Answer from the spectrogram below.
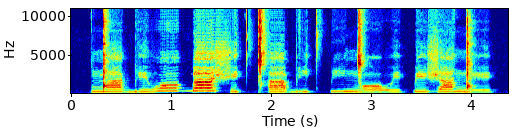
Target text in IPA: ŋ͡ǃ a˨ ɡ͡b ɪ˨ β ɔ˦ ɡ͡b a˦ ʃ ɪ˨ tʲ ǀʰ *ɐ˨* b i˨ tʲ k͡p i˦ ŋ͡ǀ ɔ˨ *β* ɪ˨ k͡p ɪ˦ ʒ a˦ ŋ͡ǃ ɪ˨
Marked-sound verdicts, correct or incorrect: incorrect, correct

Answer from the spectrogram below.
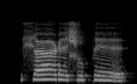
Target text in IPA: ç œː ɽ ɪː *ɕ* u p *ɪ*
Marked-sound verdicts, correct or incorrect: correct, incorrect

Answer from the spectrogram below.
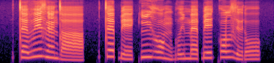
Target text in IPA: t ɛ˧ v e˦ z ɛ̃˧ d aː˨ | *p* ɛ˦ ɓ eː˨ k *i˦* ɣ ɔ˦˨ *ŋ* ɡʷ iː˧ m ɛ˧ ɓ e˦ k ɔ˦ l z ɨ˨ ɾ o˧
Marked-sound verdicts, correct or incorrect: incorrect, incorrect, correct

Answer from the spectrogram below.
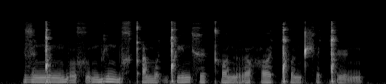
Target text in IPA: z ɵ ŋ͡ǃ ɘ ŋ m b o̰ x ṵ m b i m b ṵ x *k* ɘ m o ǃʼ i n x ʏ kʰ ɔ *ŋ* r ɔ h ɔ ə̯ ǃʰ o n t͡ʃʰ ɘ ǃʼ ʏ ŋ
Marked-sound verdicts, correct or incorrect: incorrect, incorrect

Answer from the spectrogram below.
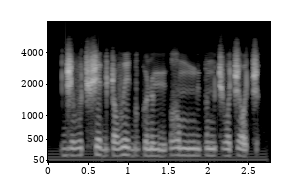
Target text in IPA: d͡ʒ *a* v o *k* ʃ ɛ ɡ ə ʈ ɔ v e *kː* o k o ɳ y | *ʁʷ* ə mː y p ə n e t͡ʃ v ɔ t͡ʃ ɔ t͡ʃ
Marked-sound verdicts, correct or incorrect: incorrect, incorrect, incorrect, correct

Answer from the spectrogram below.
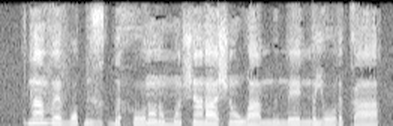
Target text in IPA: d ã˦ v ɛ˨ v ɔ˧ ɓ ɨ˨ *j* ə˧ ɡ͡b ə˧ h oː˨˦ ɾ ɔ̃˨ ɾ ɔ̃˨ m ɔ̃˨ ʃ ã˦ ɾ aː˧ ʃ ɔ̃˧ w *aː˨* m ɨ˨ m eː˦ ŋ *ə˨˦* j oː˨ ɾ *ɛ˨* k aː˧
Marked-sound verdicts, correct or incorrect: incorrect, correct, incorrect, incorrect

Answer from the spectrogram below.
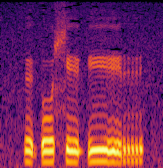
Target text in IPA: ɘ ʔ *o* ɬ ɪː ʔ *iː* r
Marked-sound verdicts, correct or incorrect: correct, incorrect

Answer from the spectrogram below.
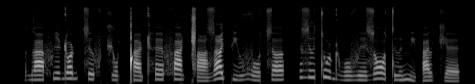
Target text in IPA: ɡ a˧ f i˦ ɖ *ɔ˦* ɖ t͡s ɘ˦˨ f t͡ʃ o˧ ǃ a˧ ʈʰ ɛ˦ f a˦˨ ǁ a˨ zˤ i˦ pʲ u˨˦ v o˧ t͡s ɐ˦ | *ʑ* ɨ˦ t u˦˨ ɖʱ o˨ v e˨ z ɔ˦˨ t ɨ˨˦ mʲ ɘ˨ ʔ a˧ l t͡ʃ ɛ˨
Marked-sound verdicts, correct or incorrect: correct, incorrect

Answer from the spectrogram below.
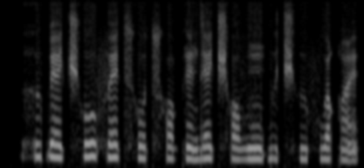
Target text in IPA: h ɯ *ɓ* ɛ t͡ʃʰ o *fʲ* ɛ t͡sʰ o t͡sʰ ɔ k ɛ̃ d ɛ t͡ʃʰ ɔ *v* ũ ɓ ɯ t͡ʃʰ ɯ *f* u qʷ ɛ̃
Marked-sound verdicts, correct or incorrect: correct, incorrect, correct, correct

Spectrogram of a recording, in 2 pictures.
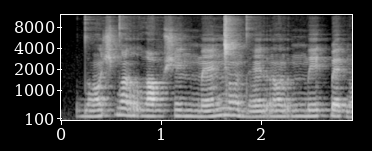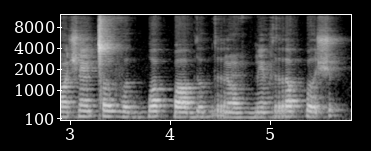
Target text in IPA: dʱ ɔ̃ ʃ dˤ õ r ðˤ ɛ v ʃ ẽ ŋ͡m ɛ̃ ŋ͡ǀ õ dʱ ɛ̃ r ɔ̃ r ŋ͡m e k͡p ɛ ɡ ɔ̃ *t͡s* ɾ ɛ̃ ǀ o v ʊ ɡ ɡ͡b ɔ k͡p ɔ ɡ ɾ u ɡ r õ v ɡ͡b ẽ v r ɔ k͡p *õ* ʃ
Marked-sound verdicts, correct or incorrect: incorrect, incorrect

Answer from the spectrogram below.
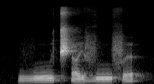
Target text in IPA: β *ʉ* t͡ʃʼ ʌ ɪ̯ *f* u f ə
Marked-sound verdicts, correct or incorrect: incorrect, incorrect

